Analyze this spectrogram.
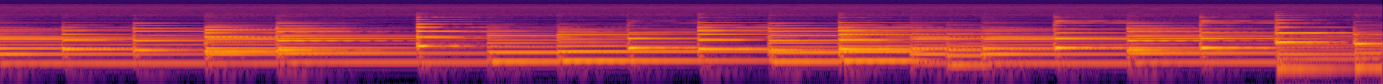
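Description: Background piano music: a calm melody of single notes struck about twice a second.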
